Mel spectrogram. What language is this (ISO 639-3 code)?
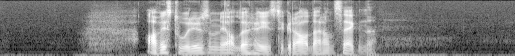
nor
